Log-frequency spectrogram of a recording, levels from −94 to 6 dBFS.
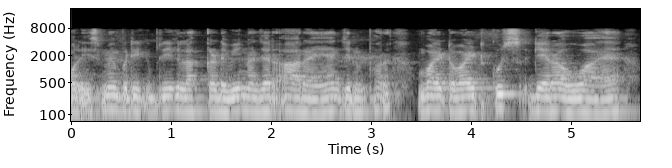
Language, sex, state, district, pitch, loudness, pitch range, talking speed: Hindi, male, Uttar Pradesh, Shamli, 120 Hz, -15 LUFS, 115-125 Hz, 190 wpm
